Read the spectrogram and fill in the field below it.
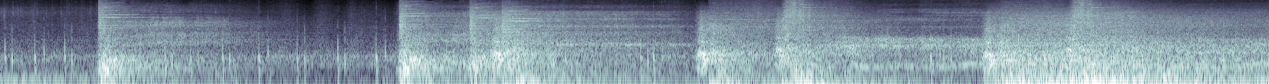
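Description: A sword swings and strikes with sharp metallic hits.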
